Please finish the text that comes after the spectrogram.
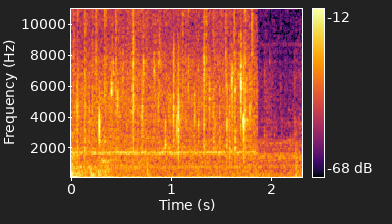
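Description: Chopped onion and carrot with a little flour frying in oil in a pan, a soft, quiet, steady sizzle with small crackles.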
